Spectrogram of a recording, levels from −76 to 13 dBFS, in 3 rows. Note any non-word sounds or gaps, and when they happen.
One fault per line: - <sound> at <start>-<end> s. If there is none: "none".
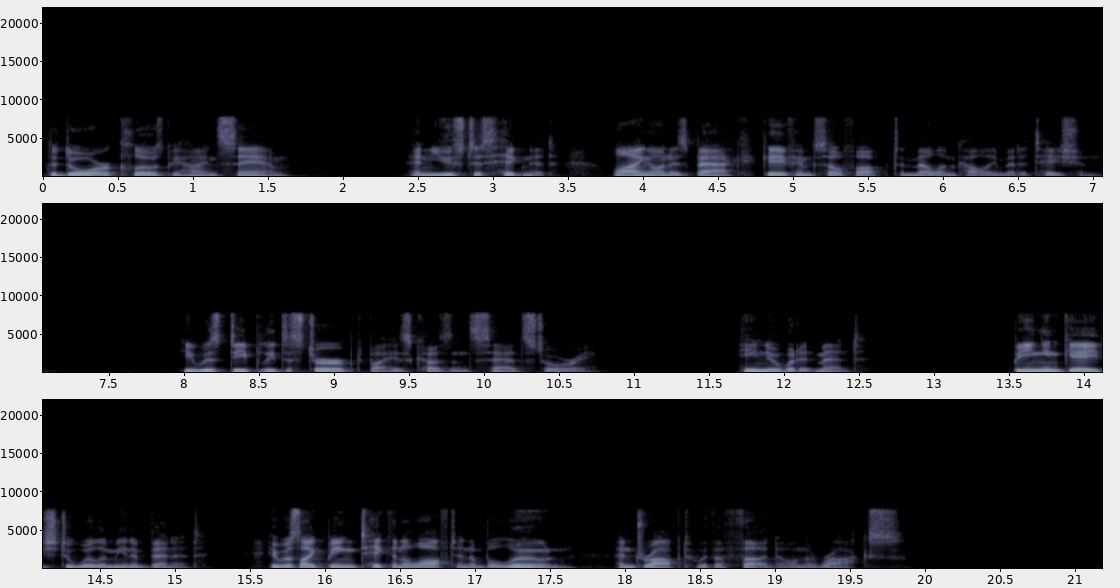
none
